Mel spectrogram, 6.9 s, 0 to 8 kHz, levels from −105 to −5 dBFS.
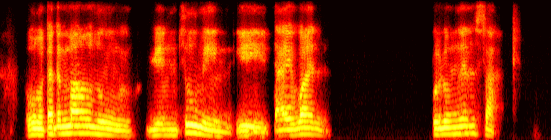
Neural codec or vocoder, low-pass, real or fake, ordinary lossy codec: codec, 16 kHz, 2 kbps, FreqCodec, smaller model; 7.2 kHz; fake; Opus, 24 kbps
